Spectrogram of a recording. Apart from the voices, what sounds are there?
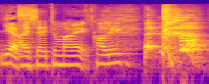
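sneezing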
